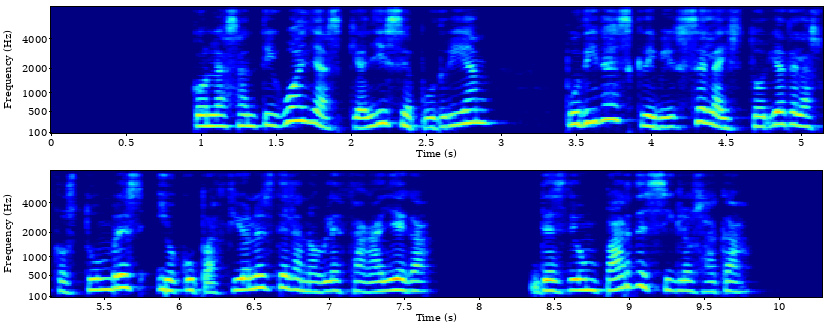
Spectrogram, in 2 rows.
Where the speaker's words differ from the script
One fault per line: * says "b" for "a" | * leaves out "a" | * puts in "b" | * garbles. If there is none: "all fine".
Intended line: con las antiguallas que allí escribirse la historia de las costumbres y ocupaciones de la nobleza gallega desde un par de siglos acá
* puts in "se pudrían pudiera"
